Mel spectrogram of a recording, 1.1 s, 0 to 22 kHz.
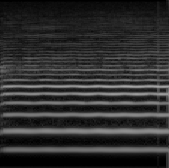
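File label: viola and violin, string quartet; 90s Sample CDs; Club-50 - Foundations Roland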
